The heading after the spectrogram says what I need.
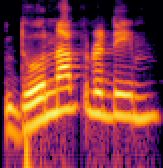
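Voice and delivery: put-on high, slow Indian accent meme voice. Streamer trying the requested Indian accent, mock and high. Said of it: "Indian accent".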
